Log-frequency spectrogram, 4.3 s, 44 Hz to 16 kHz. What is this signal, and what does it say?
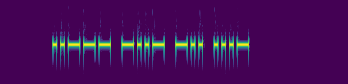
Morse code, heard as a keyed tone, about 25 wpm, 700 Hz. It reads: 2XDV
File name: practice / 25wpm / Four Letter-Number Combinations - 25wpm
